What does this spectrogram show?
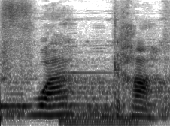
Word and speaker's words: foie gras: Primeira coisa que é engraçada é porque foie se escreve O, I, E. E eu vou pronunciar exatamente as outras duas vogais. Então, O, I tem um som de uá, uá. E o E no final eu não pronuncio. Foie, foie, foie. E aí, gras, gras. Eu não vou falar esse S aqui no final.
